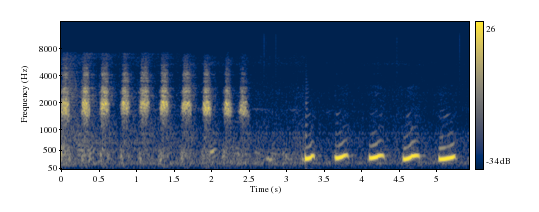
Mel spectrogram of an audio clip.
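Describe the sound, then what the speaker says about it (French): Agami heron calls in a swamp with palm trees, a run of about nine short evenly spaced honking notes, then a pause and five deeper, longer croaking calls, clear and close with nothing else over them. "C'est le cri de Agami."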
